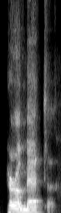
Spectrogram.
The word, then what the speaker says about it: Parramatta: to ask every player on penrith did I pronounce that okay yes what was the other one Parramatta para meta if I asked both those teams on a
